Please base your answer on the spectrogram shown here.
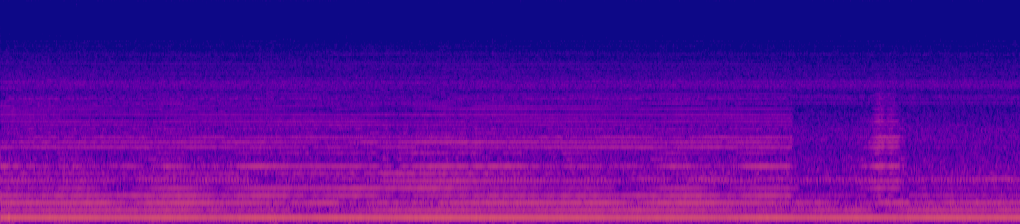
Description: This is what bad motor bearing will sound like on a Crown transport.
